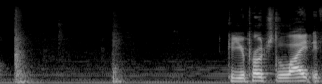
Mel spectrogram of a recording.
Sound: object thumping

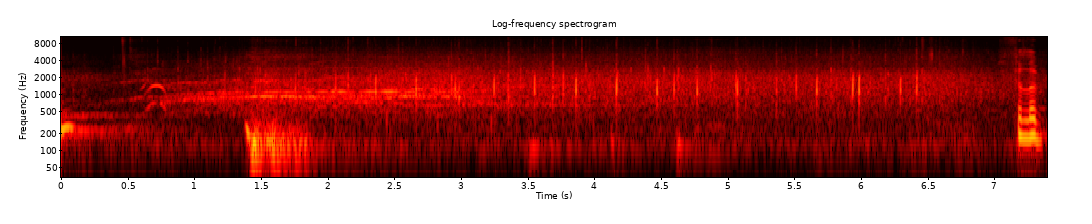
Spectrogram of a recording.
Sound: applause

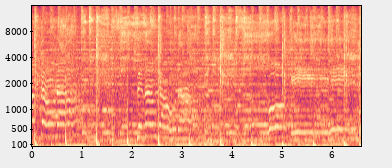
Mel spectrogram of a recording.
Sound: whooh

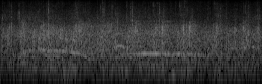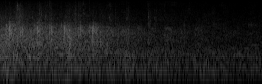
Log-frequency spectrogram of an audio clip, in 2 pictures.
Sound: audience clapping

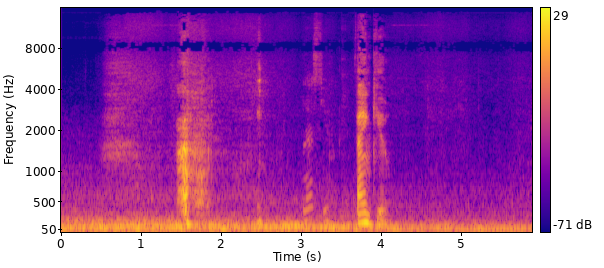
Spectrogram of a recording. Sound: coughs; sneezes

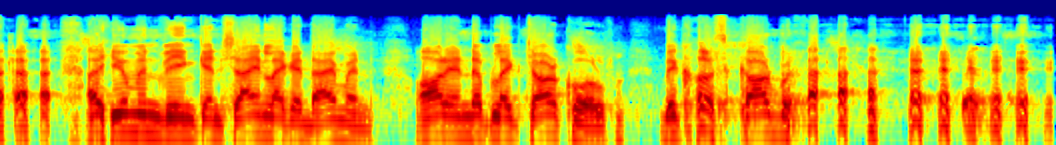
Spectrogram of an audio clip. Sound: laughs; laughter

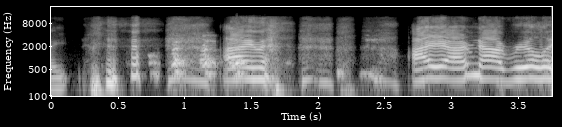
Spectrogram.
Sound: laughing

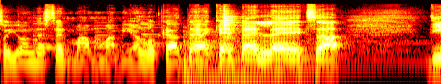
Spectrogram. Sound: in Italian

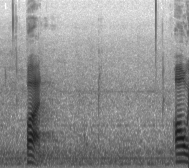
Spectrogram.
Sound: none

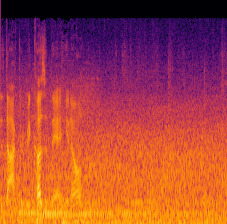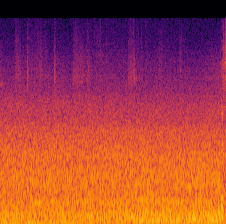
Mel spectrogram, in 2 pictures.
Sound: traffic sounds

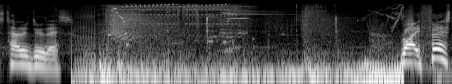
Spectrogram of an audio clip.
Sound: electronic beeping

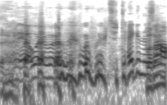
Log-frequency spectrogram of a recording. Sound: laughter

